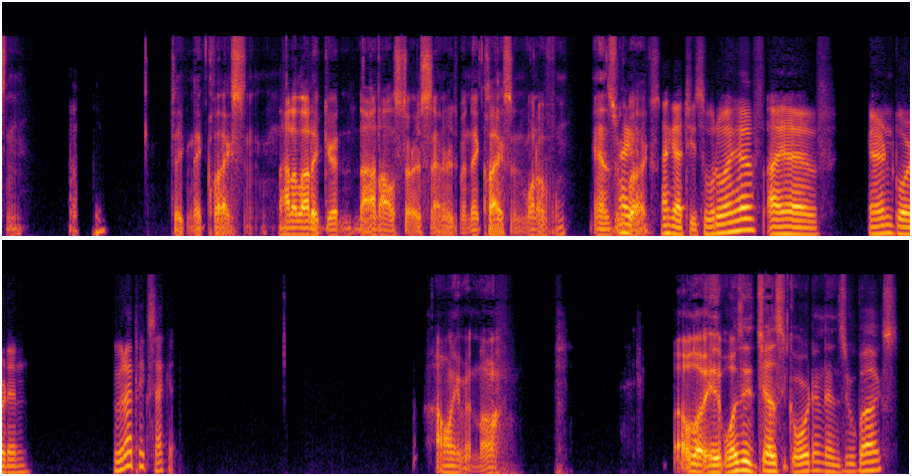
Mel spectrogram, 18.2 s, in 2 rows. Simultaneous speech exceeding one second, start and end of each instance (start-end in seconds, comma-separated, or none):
none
